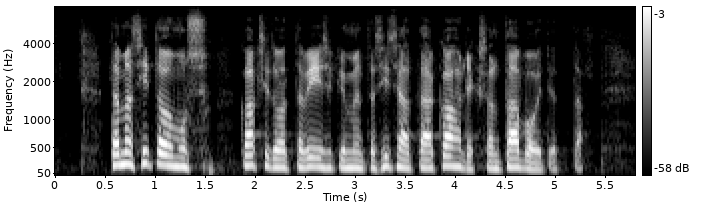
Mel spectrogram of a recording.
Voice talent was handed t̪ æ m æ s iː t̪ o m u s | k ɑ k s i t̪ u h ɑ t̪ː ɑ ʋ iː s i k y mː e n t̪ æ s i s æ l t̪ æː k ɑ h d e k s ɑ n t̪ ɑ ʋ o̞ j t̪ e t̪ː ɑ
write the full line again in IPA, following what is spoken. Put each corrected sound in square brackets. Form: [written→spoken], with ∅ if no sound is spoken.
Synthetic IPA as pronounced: t̪ æ m æ s [iː→i] t̪ o m u s | k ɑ k s i t̪ u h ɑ t̪ː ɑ ʋ iː s i k y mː e n t̪ æ s i s æ l t̪ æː k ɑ h d e k s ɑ n t̪ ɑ ʋ o̞ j t̪ e t̪ː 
